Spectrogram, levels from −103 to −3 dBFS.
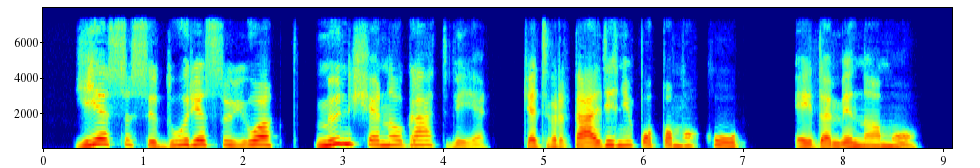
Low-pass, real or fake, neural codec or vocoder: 7.2 kHz; fake; codec, 16 kHz, 0.8 kbps, ZipCodec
